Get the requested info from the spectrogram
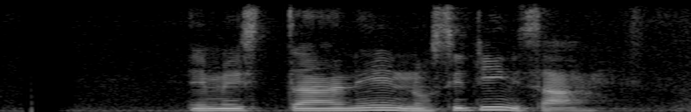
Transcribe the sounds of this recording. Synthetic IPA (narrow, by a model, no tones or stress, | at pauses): emɐist̪aːneːnosiʈiːnisaː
